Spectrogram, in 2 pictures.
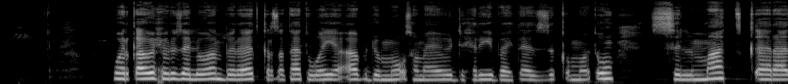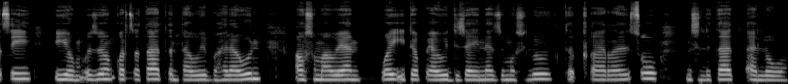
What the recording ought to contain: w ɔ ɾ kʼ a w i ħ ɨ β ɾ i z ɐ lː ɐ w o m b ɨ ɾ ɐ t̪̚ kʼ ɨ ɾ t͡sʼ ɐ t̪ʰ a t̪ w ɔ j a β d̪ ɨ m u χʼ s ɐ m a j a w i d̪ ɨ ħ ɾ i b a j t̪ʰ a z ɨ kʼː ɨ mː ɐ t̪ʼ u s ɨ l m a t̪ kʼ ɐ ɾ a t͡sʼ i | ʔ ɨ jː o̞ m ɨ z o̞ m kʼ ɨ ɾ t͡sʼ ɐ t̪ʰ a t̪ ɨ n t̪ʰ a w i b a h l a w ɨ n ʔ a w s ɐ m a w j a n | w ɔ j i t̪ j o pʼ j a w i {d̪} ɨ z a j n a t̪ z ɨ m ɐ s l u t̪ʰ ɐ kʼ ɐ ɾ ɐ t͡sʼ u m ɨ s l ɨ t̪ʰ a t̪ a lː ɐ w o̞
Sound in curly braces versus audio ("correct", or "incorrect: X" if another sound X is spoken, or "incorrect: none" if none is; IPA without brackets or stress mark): correct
